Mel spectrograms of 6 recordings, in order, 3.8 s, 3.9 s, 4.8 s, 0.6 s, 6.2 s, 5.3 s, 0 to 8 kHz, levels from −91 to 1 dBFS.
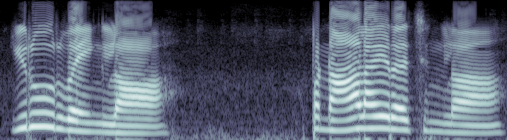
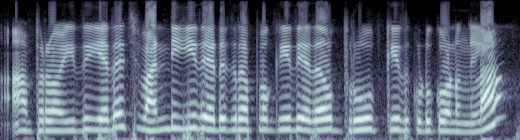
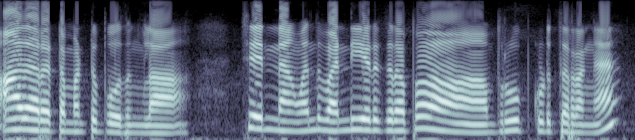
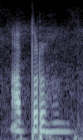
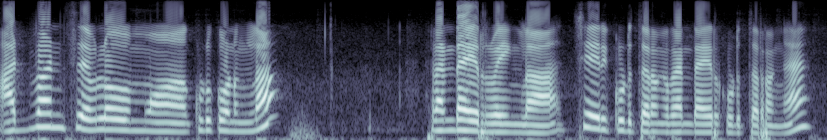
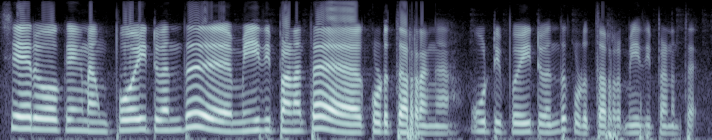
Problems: none marked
